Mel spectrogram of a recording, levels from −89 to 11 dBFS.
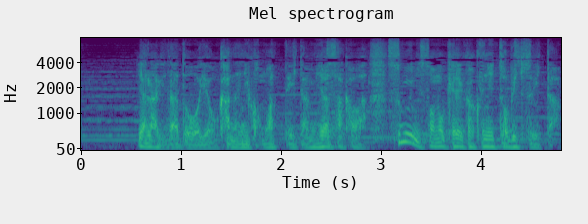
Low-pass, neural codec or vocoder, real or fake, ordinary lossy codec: none; none; real; none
